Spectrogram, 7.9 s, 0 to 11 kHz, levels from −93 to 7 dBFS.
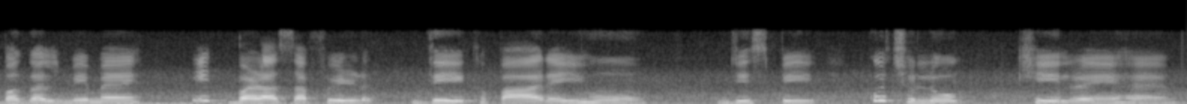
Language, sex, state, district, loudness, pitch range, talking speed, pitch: Hindi, female, Bihar, Kaimur, -18 LUFS, 200-230 Hz, 135 wpm, 215 Hz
